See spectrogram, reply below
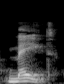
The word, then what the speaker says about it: MATE: So, it is mate. It's named after a South American drink or something.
